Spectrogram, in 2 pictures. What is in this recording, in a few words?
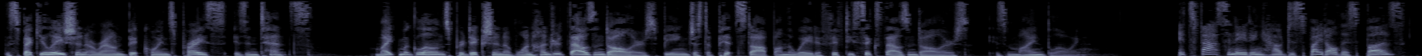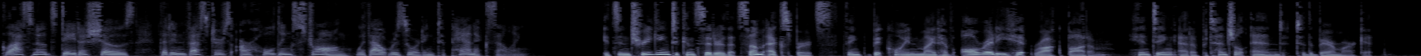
podcast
